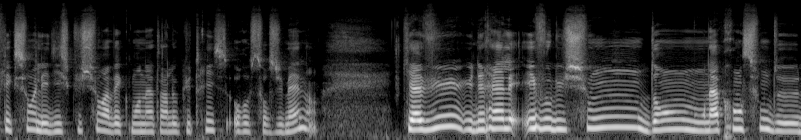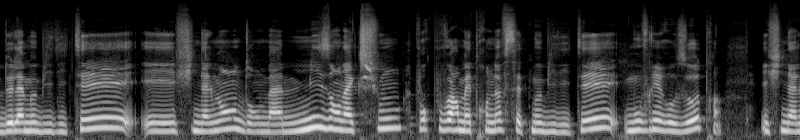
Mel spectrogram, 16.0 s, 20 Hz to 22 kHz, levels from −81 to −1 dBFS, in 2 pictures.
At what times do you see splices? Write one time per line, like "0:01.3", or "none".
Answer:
0:12.2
